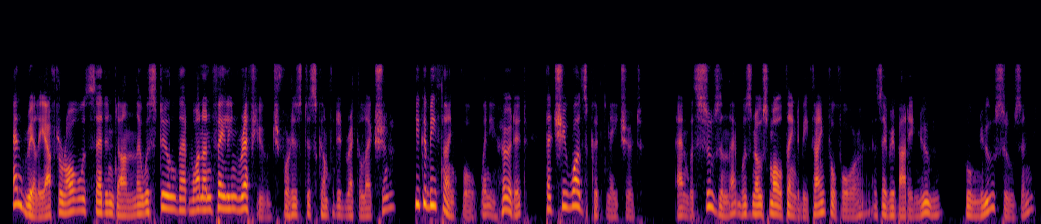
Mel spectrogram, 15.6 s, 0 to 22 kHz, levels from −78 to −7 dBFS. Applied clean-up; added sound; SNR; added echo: neural mask model DeepFilterNet 3.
